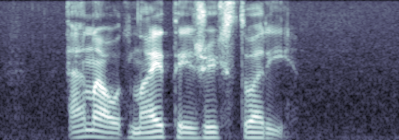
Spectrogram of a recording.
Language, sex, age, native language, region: Slovenian, male, 18-29, Slovenian, Drava region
